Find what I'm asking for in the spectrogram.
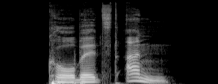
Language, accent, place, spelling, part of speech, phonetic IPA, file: German, Germany, Berlin, kurbelst an, verb, [ˌkʊʁbl̩st ˈan], De-kurbelst an.ogg
- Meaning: second-person singular present of ankurbeln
